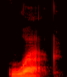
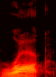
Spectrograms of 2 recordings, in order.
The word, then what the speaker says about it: rack: Pronunciation, rack. Use the short a sound like black cat. Not rock like rock and roll, but rack.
